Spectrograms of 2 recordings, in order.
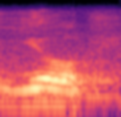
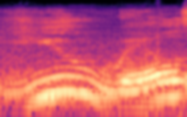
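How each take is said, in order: First: It is contracted into one short syllable. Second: It is said as two full separate words. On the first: "seria you'll" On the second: "Em vez de ser you will"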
